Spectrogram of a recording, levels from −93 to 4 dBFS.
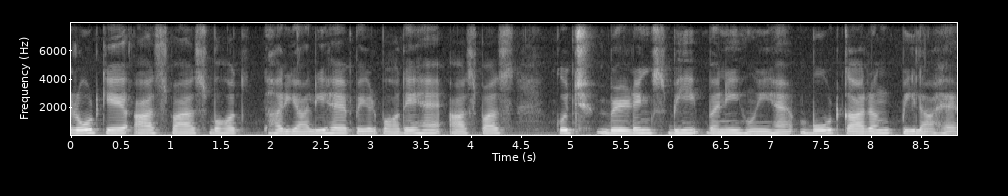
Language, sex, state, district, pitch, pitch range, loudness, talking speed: Hindi, female, Bihar, West Champaran, 170 Hz, 160-180 Hz, -15 LUFS, 135 wpm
